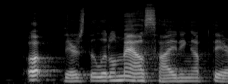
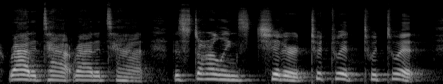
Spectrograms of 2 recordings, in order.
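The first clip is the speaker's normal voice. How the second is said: lively, higher-pitched picture-book reading; story narration; 4 semitones higher, 4 dB louder than usual. A narrator's reading. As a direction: read it to children with bouncy emphasis. Reads a picture book aloud.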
